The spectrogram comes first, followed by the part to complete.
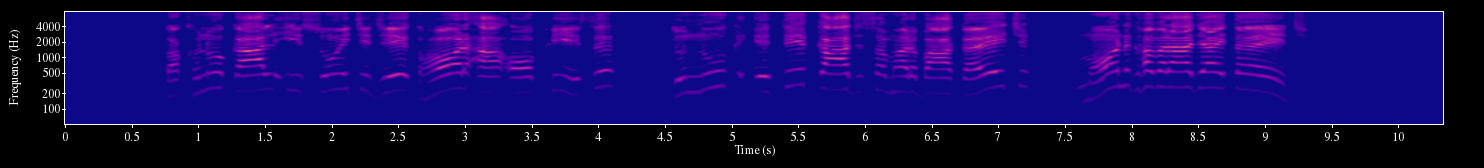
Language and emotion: Maithili, fearful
